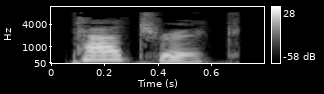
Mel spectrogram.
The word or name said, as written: patrick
